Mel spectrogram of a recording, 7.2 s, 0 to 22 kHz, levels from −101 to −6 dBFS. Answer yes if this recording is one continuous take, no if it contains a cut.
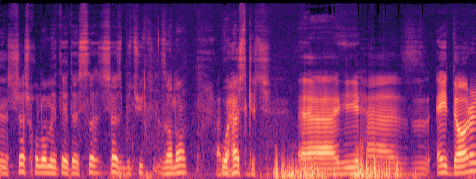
yes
